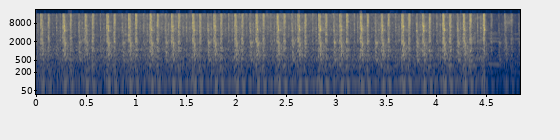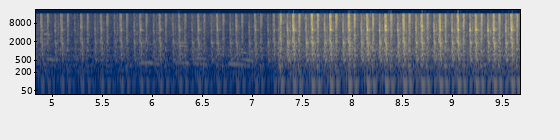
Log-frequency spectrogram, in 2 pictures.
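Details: Engine with hard starting and white smoke, idling with a steady knock riding over the firing beat, quieter in the middle then back. Something is knocking inside the engine; the cause is unknown.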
